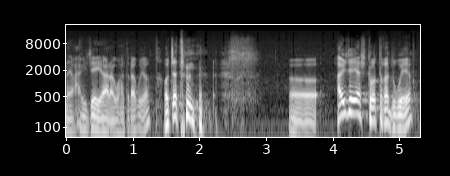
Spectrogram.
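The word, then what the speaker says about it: Isaiah: 이 작가가 이사야 그러니까 영어로 굳이 좀 유식하게 발음을 하면 아이제이아스 도터 이렇게 합니다. 이사야라고 발음 안 해요. 아이제이아라고 하더라고요.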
